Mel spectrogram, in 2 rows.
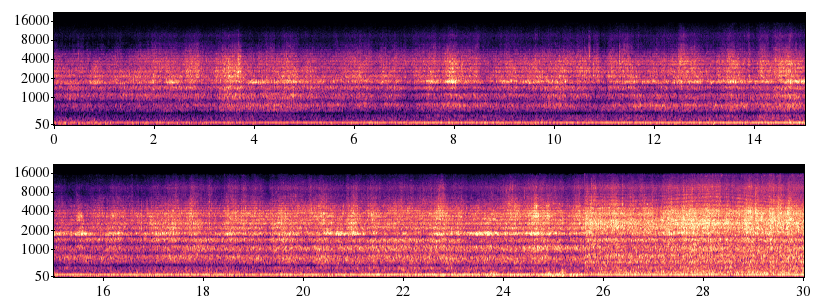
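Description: Steady whine of a multirotor camera drone's propellers over the running CASE IH 2166 Axial-Flow combine harvesting corn. The sound grows gradually louder as the combine comes closer.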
